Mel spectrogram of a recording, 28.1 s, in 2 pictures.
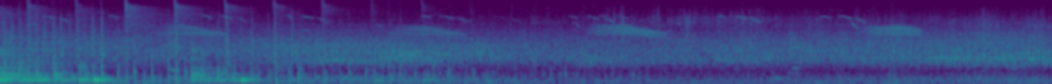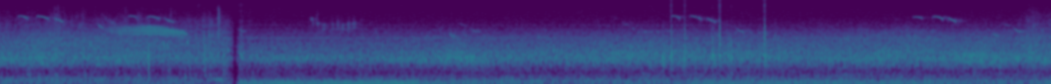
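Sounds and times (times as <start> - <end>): small birds chirping: 0.0 - 12.3, 14.3 - 17.3, 22.2 - 24.4.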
